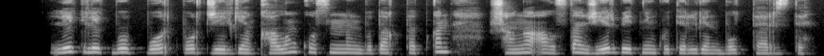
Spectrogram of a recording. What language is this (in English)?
Kazakh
